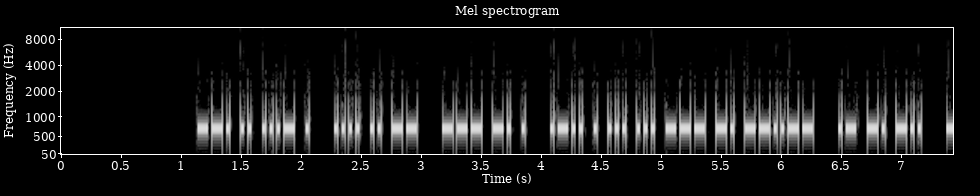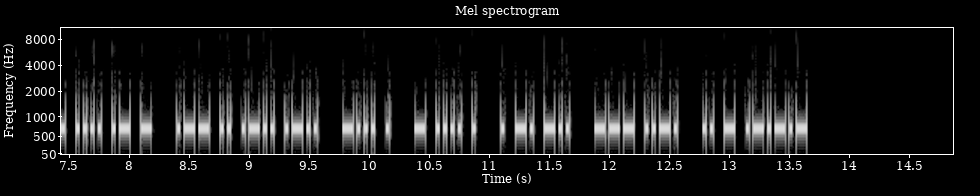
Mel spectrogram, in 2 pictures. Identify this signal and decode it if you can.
Morse code, heard as a keyed tone, about 40 wpm, 700 Hz. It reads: GIVE HIM ONE LESSON, AND THAT WILL BE THE END OF IT.
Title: Sentences from Top 1200 Words 40wpm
